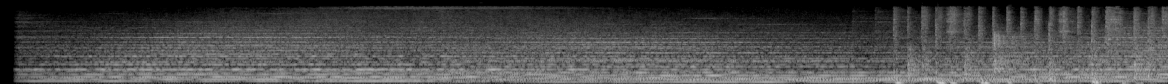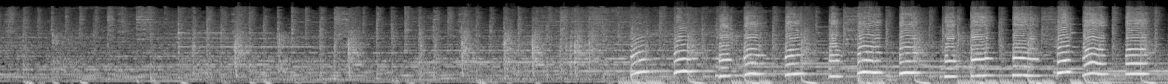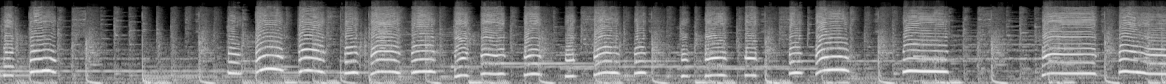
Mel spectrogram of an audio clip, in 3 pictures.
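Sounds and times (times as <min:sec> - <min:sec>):
kazoo playing: 0:16.5 - 0:24.8, 0:25.4 - 0:35.0.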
